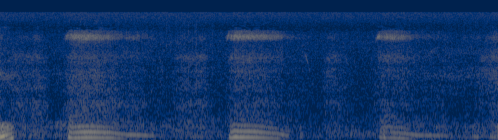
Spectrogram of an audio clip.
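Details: Child and father snoring: three soft, tonal, whistling snores falling in pitch, about every one and a half seconds; light snoring.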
